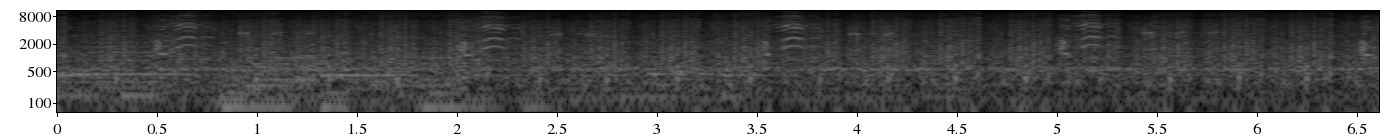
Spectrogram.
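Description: A chicken (cucco) in the video game Zelda Ocarina of Time squawks and clucks in repeated bursts over steady game music and ambience.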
